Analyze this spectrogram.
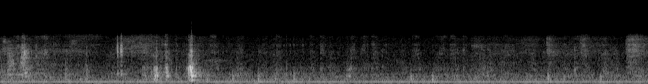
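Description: Paper being handled, with a few sharp rustles in the first two seconds, then a pen writing on paper, under a steady low hum.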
